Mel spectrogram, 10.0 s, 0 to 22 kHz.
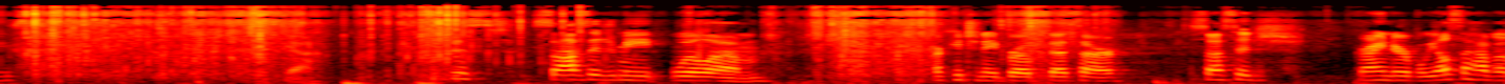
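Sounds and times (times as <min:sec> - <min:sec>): plastic bags crinkling: 0:00.0 - 0:07.5.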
